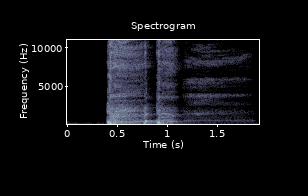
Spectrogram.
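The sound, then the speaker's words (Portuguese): A brief coughing fit: two or three harsh coughs in quick succession, trailing off into a strained, voiced throaty sound before going quiet. “Então, ehm, estou um, cheio de tosse, pá.”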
